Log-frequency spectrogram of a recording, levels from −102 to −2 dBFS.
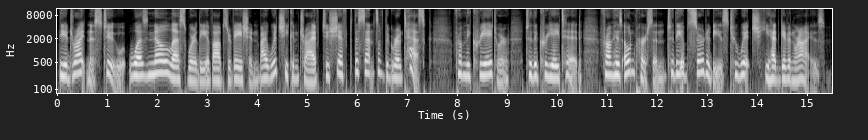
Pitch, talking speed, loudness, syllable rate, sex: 215 Hz, 145 wpm, -20 LUFS, 4.0 syllables/s, female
